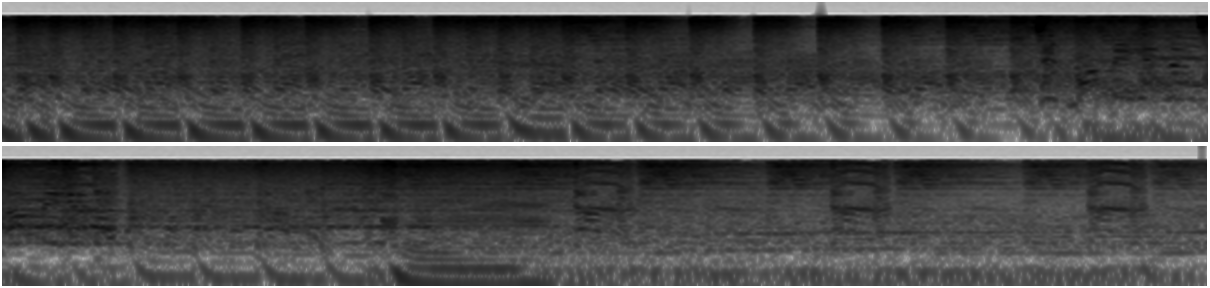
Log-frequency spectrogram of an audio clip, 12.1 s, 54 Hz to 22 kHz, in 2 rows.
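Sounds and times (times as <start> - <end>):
deep bass notes: 0.0 - 12.0
hardcore electronic dance music: 0.0 - 12.0.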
